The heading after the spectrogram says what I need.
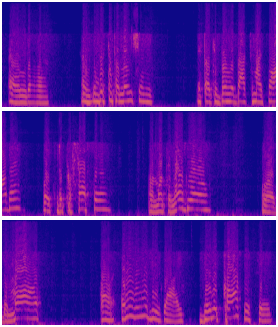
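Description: Halting, rambling man from Serbia. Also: a little high, low-quality recording. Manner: halting, rambling, searches for words. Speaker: guest, former heist crew member. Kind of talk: casual interview storytelling.

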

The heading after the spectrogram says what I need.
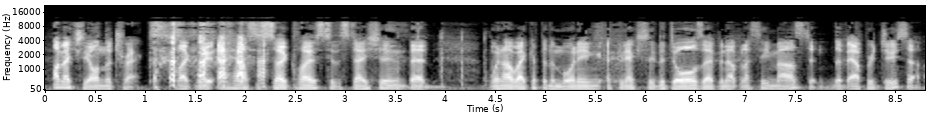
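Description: Deep-voiced male car co-host with a dry, close sound, excitable and joking. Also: fairly quick, no room sound. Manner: enthusiastic, self-correcting, jokey. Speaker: co-host reviewing cars. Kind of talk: casual car chat.

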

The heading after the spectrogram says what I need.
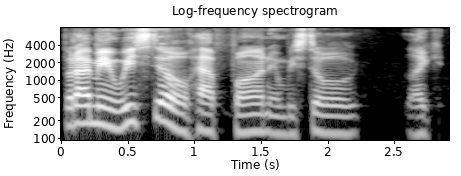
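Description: A man's voice: medium pitch, measured pace, darkish tone, no echo, studio quality. A man hosting a casual interview, hesitant and hedging his words. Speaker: podcast host interviewer.

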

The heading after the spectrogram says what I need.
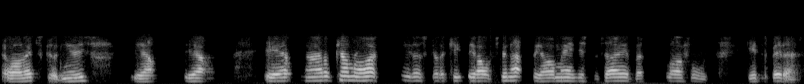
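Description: Calling into a talkback show on speakerphone, a New Zealand-accented man speaks at a moderate pace in a voice on the high side with fairly even intonation. He's colloquial and rambling, with lots of ums and false starts in this casual call. The phone line sounds tinny and dry, without echo.

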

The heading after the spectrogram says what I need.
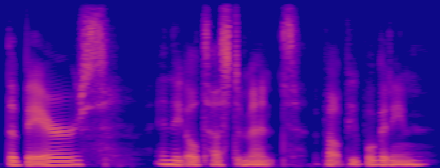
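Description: Female podcast host, lowish voice, upbeat and conversational, dry sound. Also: monotone, moderate pace, vocal fry, a little mellow, dry recording. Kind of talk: podcast hosting.

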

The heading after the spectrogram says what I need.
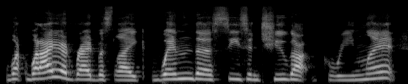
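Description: Brief: woman podcast host, higher pitch, bright and forceful, chatty filler-heavy talk, dry sound. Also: a little slow, no room sound. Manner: chatty, full of "like" and "obviously". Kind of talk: casual chat.

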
